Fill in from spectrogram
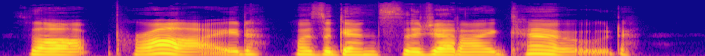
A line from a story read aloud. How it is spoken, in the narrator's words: Cody said dryly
